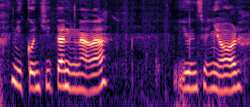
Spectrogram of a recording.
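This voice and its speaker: Noticeable background noise sits under the speech. It unfolds at a very slow pace. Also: woman. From US–Mexico border region. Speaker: travel vlogger on pilgrimage. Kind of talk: vlog monologue. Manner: halting, many fillers.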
